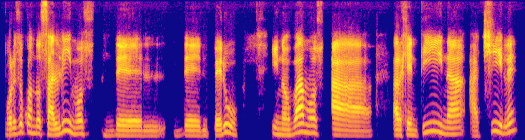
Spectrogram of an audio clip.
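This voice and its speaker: A middle-aged Peruvian man from Lima, with a medium-pitched, expressive voice, talks slowly; there's no room sound, but the high frequencies are cut off. Lecturing a prep-course language class, he's conversational and jokey with students, regularly tagging remarks with "¿no?".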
